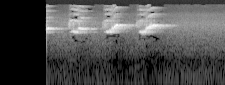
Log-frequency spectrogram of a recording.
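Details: Dubois's seedeater, excited and working up to sing, gives a short phrase of four whistled notes, the first a sharp clean note, then three bright slurred notes in quick succession, ending with faint background hiss.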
